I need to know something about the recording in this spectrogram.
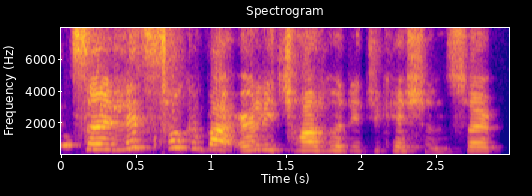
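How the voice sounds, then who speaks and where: A woman hosts a relaxed podcast interview, chatty and expressive, her sentences full of "like" and "you know". Her voice sits slightly high. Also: normal speed, poor audio. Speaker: podcast host. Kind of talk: casual interview chat.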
